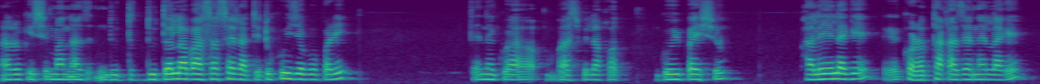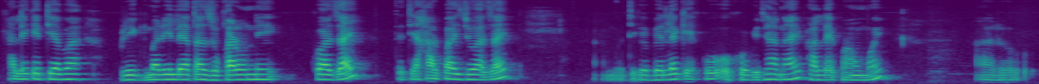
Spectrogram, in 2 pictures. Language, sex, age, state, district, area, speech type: Assamese, female, 60+, Assam, Udalguri, rural, spontaneous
